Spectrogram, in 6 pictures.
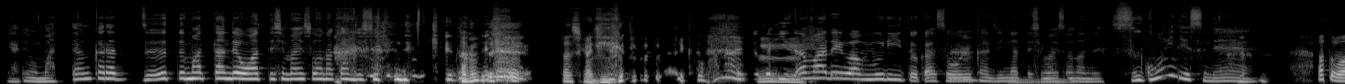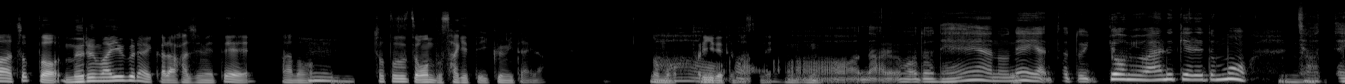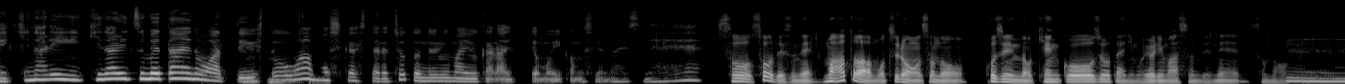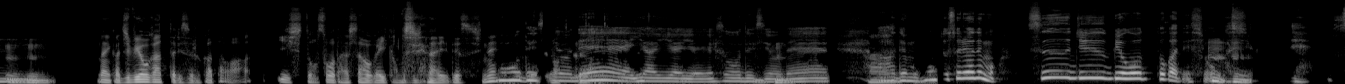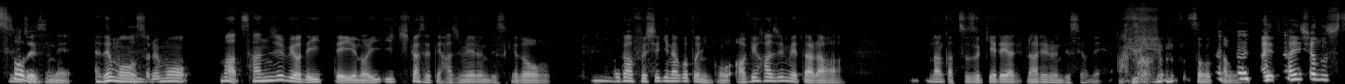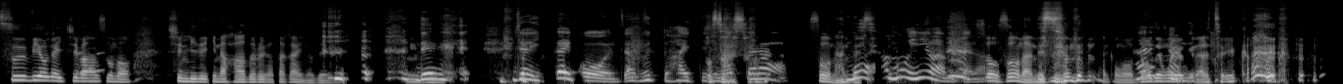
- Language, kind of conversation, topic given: Japanese, podcast, 普段の朝のルーティンはどんな感じですか？
- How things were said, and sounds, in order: giggle; laughing while speaking: "確かに。結構、うん うん"; laughing while speaking: "するんですけどね。なかなか"; giggle; giggle; tapping; drawn out: "ああ"; other background noise; laugh; laughing while speaking: "あのそう"; laugh; laugh; giggle; laughing while speaking: "そう そう そう。そうなん … なるというか"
